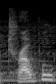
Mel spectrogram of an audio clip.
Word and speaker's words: Troupple: You've never heard of the Troupple King? Half trout and half apple, pronounced like mouthful.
